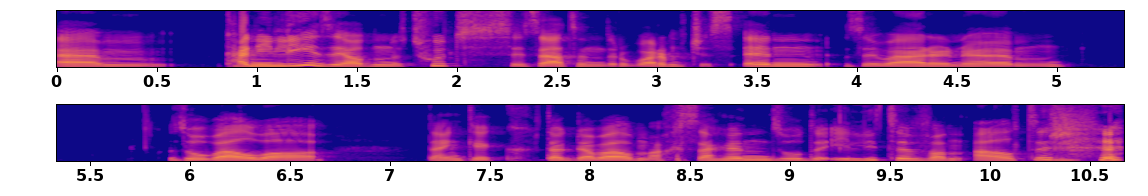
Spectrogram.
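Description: A woman with a Flemish accent speaks at a fairly slow pace and medium pitch with ordinary pitch variation, in a dry, close sound with no echo over a quiet background. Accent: Flemish Dutch. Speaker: podcast host and manifestation coach. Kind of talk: personal storytelling monologue. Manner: halting, many fillers; frequent laughter.

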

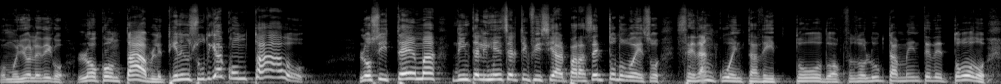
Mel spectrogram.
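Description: In a Dominican accent, the speaker sounds animated, with very wide pitch swings. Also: man, high pitch for a man, moderate pace. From Dominican Republic, Sosúa. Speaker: data scientist. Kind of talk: casual interview.

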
